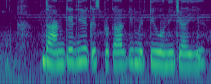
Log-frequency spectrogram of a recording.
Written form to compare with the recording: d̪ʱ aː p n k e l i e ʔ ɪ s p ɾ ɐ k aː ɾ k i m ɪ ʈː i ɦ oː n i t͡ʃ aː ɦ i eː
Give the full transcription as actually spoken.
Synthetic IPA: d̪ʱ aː n k e l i e k ɪ s p ɾ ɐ k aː ɾ k i m ɪ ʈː i ɦ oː n i t͡ʃ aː ɦ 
